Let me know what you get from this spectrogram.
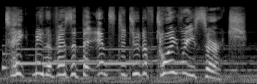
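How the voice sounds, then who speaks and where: A woman voicing an eager, stubborn little boy in a video game, an adoring younger brother with an excitable, wheedling way of talking. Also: very high-pitched, brisk. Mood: pleading, eager. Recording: music playing behind the voice.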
